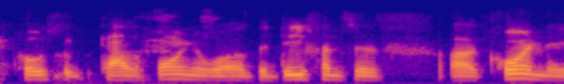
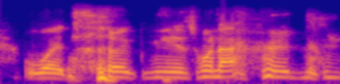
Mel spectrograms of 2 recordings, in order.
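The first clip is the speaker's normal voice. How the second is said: ordinary talk, nothing marked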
